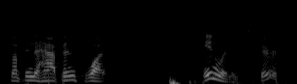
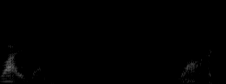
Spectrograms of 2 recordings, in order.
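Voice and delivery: hushed command; 11 semitones lower, 18 dB quieter, much slower than usual. Acted. Preacher quoting Jesus to paralytic, slow soft whisper.

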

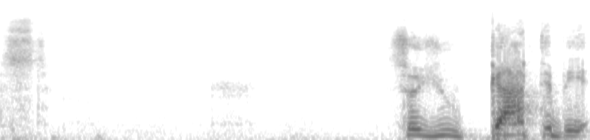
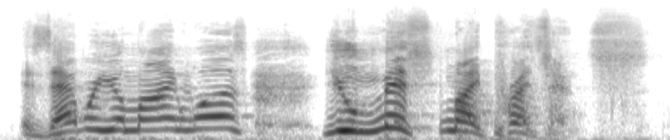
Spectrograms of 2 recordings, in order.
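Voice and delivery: louder, higher, slow pointed rebuke; God rebuking; 9 semitones higher, 8 dB louder, slower than usual. Acted. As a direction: let each word land as God's reproach. Pastor voices God rebuking worshippers.

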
